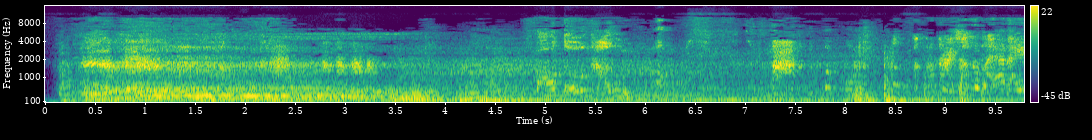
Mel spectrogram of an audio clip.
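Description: A man screams in fright.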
